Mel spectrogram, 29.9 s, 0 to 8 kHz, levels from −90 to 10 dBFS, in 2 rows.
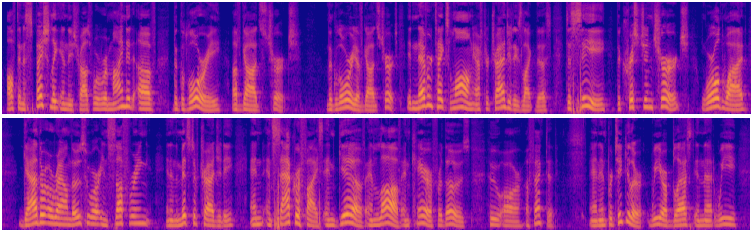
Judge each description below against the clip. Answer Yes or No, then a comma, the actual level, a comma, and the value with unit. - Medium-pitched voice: Yes, medium, 150 Hz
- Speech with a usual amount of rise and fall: No, wide, 5.9 semitones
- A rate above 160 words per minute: No, slow, 135 wpm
